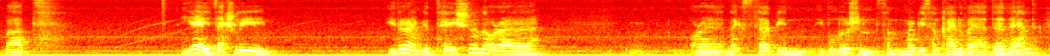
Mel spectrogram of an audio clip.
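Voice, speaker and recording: A man improvising in character as he plays a video game, conversational, halting and thinking aloud. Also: a little high, a little mellow, a little hiss or hum, poor audio. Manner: hesitant, musing, halting. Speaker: gamer playing in character.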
